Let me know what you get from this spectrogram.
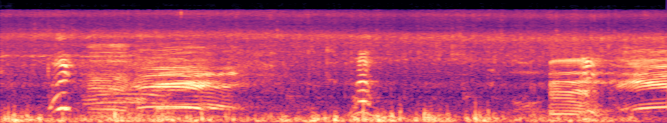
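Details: Several cows together on a road, herd lowing: two bursts of drawn-out harmonic moos, one early and one near the end, with a shorter call between, over low rumbling noise.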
